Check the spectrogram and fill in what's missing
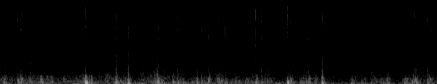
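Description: A flat sheet of white ceramic mosaic tiles is tapped and scratched across with long nails. Quick, dry taps and scraping patter sit low and soft, with a few sharper clicks standing out near 0.9 and 2.9 seconds.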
